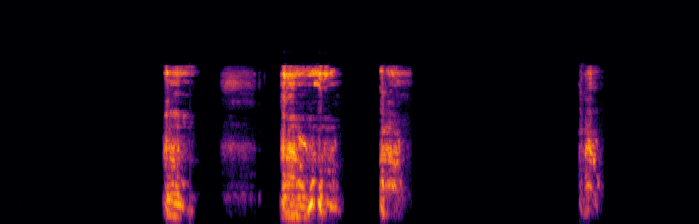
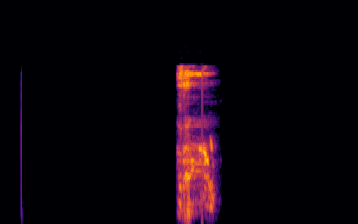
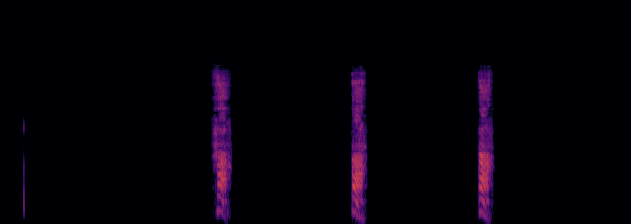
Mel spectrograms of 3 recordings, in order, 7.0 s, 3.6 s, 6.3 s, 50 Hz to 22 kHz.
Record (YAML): three_cough_length: 7.0 s
three_cough_amplitude: 21224
three_cough_signal_mean_std_ratio: 0.28
cough_length: 3.6 s
cough_amplitude: 14509
cough_signal_mean_std_ratio: 0.24
exhalation_length: 6.3 s
exhalation_amplitude: 548
exhalation_signal_mean_std_ratio: 0.18
survey_phase: beta (2021-08-13 to 2022-03-07)
age: 18-44
gender: Male
wearing_mask: 'No'
symptom_cough_any: true
symptom_runny_or_blocked_nose: true
symptom_abdominal_pain: true
symptom_fatigue: true
symptom_fever_high_temperature: true
symptom_headache: true
symptom_change_to_sense_of_smell_or_taste: true
symptom_loss_of_taste: true
symptom_onset: 2 days
smoker_status: Never smoked
respiratory_condition_asthma: false
respiratory_condition_other: false
recruitment_source: Test and Trace
submission_delay: 1 day
covid_test_result: Positive
covid_test_method: ePCR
